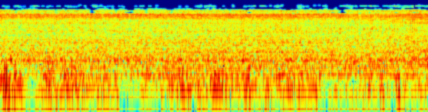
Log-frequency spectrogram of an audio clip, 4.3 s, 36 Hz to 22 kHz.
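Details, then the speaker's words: 2007 Chevrolet Tahoe V8 idling roughly with an uneven, stumbling low thump, engine visibly shaking; P0307 cylinder 7 misfire persisted after new plugs, wires and coil, later traced to a collapsed AFM lifter. "just looking at my engine you can see it just sitting there just shaking uh it should not be running like that this is a misfire cylinder seven"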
